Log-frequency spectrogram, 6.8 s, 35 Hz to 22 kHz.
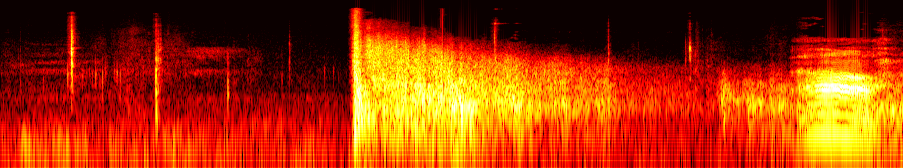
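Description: A Ruger Mini-30 rifle being test fired after repair shows one sharp, loud shot with a long rolling outdoor echo, set among a few fainter clicks and knocks. A voice follows at the end.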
